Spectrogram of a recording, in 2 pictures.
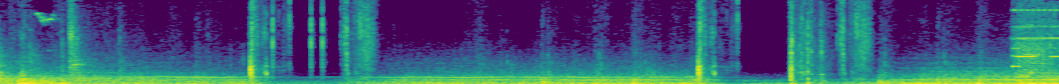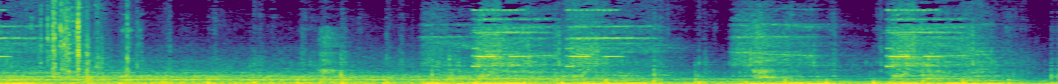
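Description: Footsteps thud on a hard floor.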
